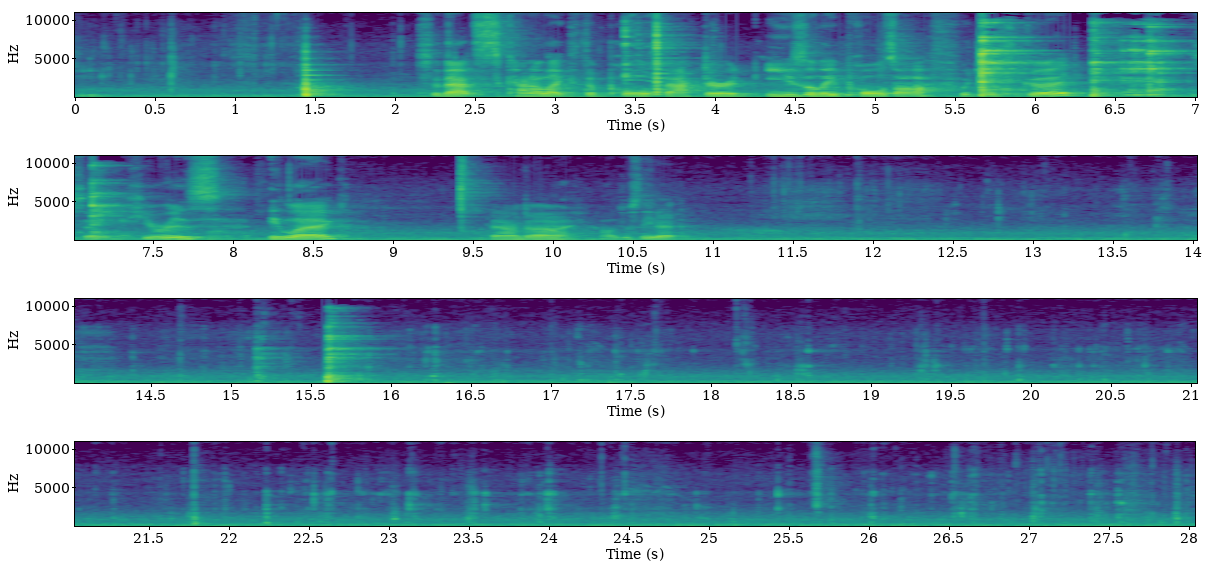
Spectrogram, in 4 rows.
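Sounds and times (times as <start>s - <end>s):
wet chewing sounds: 0.0s - 1.4s, 11.2s - 28.0s
low room hum: 0.0s - 28.0s.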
